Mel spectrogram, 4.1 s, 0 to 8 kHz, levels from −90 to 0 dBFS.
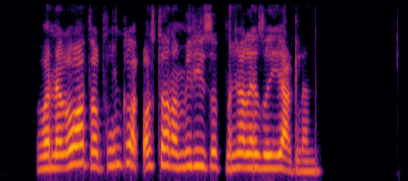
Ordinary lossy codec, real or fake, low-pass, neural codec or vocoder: Opus, 64 kbps; fake; 7.2 kHz; codec, 16 kHz, 4 kbps, FunCodec, trained on LibriTTS, 50 frames a second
